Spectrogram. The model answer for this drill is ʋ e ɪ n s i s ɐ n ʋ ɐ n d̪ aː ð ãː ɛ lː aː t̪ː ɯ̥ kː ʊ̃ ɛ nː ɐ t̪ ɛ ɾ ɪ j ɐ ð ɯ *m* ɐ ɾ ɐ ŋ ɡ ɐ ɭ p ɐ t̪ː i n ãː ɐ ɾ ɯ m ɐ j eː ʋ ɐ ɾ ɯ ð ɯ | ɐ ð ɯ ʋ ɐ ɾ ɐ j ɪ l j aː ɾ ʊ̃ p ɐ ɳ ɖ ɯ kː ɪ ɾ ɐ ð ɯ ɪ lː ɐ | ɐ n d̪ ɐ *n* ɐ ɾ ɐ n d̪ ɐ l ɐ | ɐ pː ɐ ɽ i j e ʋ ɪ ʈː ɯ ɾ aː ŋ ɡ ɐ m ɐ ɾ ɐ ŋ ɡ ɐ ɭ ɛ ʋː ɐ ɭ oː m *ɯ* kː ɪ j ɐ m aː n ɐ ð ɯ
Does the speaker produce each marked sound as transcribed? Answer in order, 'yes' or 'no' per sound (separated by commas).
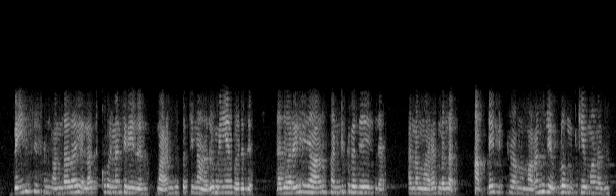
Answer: yes, no, no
